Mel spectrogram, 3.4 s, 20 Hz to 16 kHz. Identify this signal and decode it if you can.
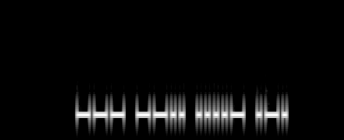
Morse code, heard as a keyed tone, about 27 wpm, 700 Hz. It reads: OZ4R
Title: DXCC-100 Call Signs - 4 Characters - 28wpm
